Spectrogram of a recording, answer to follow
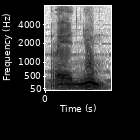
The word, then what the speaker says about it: regnum: GN. Ito ay binibigkas tulad ng ñ sa Kastila. Tulad ng pinagsamang NY sa Pilipino. Halimbawa, regnum. Ito ay renium.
